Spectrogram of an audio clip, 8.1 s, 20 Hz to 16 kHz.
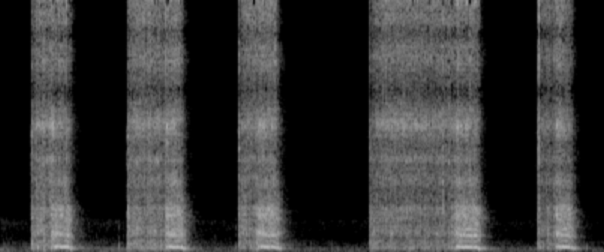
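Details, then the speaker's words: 1972 Honda CB450 in neutral: five short bursts of starter whirring freely with no engine turnover; starter clutch with springs and roller bearings won't grab, judged junk, replacement parts ordered. "so this is what we're dealing with the starter is working the clutch is not it just won't grab"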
